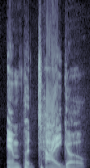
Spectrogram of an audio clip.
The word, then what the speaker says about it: impetigo: Impetigo.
